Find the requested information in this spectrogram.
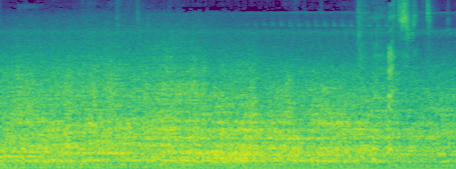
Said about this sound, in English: Well, not necessarily a big plane, it's just flying low. And it's right above us. Oh, it's a helicopter! Oh, it's a helicopter! We got a helicopter! Oh, yeah, it's a helicopter. Looks military grade.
